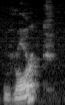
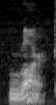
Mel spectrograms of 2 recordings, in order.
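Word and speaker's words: Rhuarc: We have Ruark, or, according to the pronunciation in the back of the book, Rourke. But I've heard Ruark, so we are going to go Ruark. So he's just like, oh, holy shit, they're black-veiled Aiel.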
